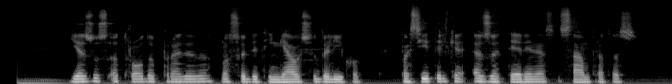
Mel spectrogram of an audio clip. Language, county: Lithuanian, Vilnius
